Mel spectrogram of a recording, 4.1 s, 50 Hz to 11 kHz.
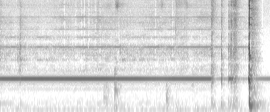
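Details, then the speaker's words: Siera 5521 / Philips 22RH521 vintage amplifier after left-channel output transistor and power supply repair: steady test tone broken by scratchy crackles and pops; suspected dirty volume, balance or switch controls or remaining left-channel fault, not confirmed. "It's this control, I guess. Yeah, it's all so scratchy. I really need to clean these controls here."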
